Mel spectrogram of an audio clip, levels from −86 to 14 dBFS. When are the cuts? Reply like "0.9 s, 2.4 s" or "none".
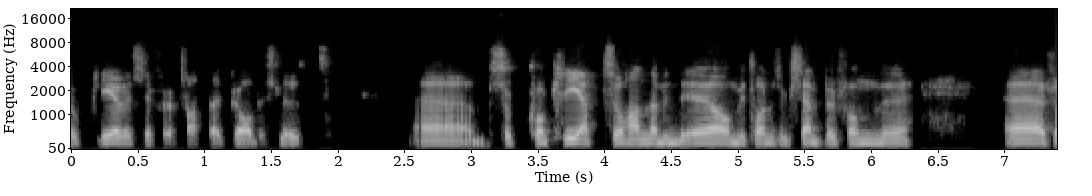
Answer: none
